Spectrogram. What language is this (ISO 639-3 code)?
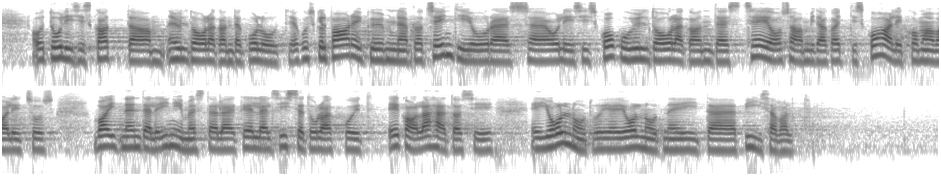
est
